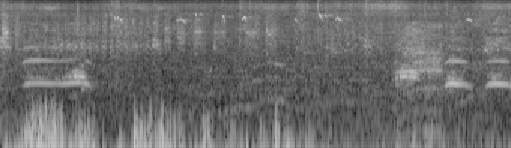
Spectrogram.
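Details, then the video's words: Geese give a few nasal, harmonic honks, one early and a quick run of three near the end, over a heavy rumble of wind. "GOOSE SOUNDS"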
